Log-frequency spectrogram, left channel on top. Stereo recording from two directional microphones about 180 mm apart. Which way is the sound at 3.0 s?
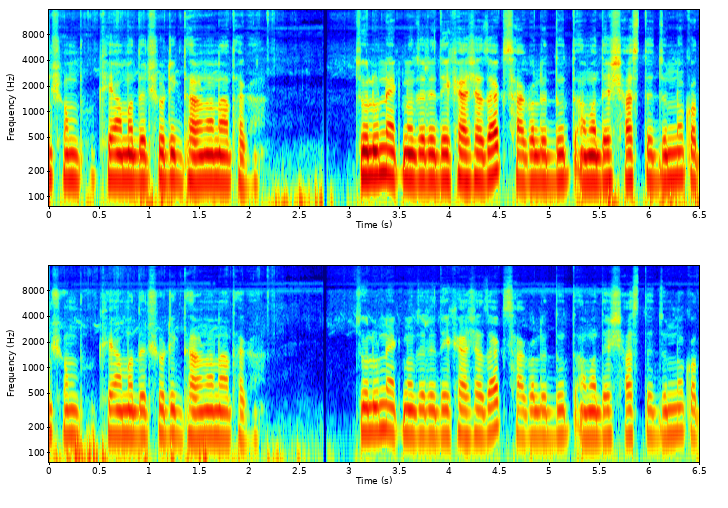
30° left (ahead or behind).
